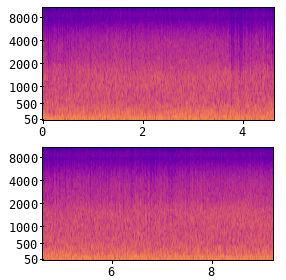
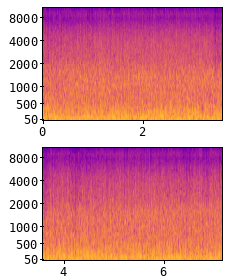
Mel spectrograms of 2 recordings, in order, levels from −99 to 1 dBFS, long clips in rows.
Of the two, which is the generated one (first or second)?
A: second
